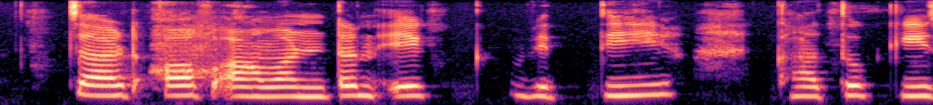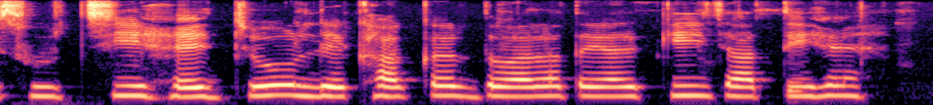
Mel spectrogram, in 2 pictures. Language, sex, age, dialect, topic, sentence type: Hindi, female, 18-24, Awadhi Bundeli, banking, statement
